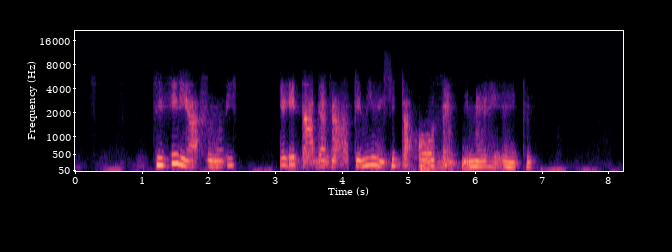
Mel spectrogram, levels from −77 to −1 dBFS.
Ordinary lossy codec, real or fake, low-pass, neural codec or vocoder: Opus, 24 kbps; fake; 19.8 kHz; codec, 44.1 kHz, 0.9 kbps, DAC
